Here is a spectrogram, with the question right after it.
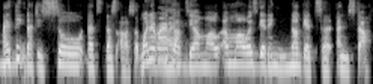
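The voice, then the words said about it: Jamaican accent. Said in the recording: “I know we have the same accent, but obviously, you're not in Jamaica anymore.”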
